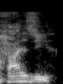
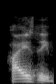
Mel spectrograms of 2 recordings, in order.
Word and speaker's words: Heise: Heis, how do you pronounce it? Uh, Heisy. Heisy.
